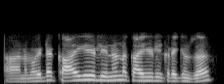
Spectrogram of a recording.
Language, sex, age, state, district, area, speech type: Tamil, male, 30-45, Tamil Nadu, Nagapattinam, rural, conversation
